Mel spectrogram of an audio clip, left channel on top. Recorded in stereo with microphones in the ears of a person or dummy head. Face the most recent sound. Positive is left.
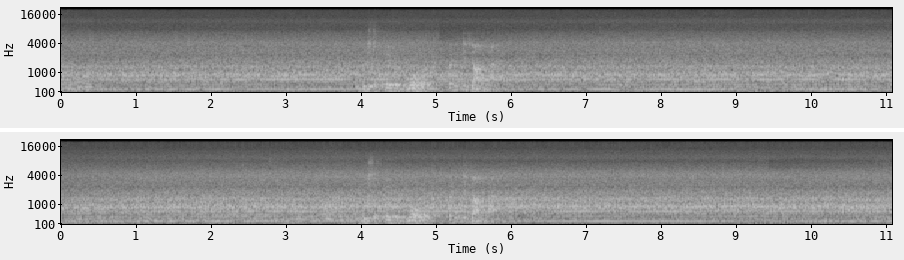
turn(degrees=-5)  # may be behind; listen again after turning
